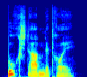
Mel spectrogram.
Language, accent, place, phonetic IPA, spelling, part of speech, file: German, Germany, Berlin, [ˈbuːxʃtaːbn̩ɡəˌtʁɔɪ̯], buchstabengetreu, adjective, De-buchstabengetreu.ogg
- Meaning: literal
